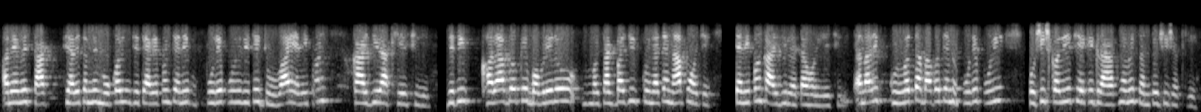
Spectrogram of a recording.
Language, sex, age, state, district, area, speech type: Gujarati, female, 18-30, Gujarat, Mehsana, rural, conversation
